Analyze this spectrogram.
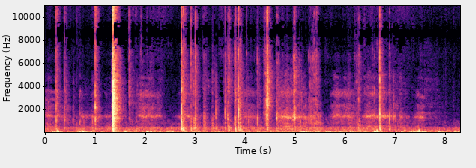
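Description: Plastic DVD and Blu-ray cases being handled: an irregular string of sharp clicks and taps with some rustling between them, the loudest click about a second and a half in.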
